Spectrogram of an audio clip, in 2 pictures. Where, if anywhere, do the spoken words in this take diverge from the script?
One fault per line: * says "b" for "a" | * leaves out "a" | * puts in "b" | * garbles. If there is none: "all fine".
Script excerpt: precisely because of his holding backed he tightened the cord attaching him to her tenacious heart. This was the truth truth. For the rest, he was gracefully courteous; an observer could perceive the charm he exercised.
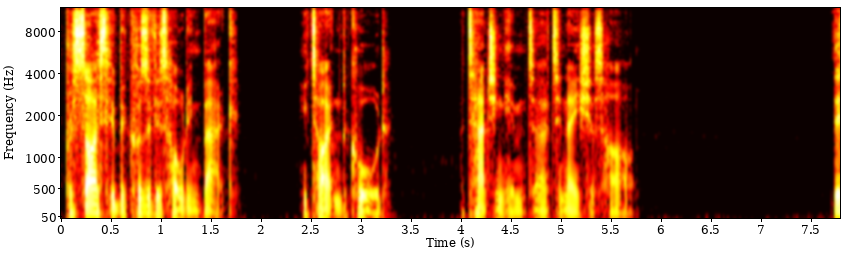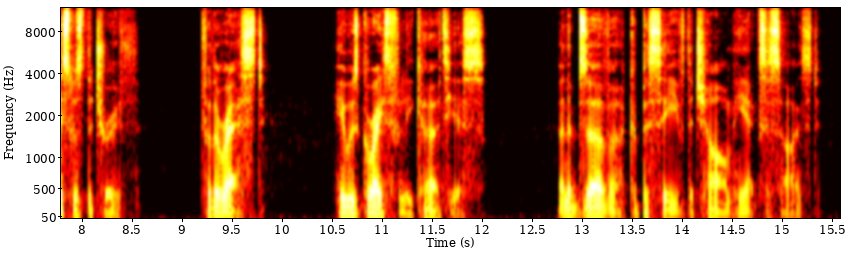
* says "back" for "backed"
* leaves out "truth"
